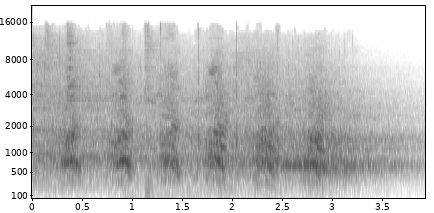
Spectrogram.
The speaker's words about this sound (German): Es ist ein Auftritt wie der eines heimgekehrten Helden. Unter dem Jubel seiner Anhänger bahnt sich Donald Trump den Weg in seine Familienloge auf dem Parteitag der Republikaner.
